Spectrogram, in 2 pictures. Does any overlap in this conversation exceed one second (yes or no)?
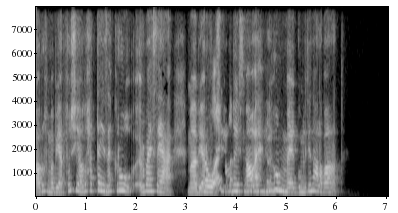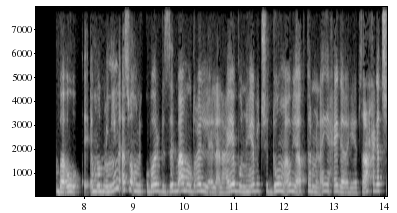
yes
